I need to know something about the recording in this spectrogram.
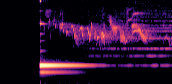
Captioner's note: chiming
